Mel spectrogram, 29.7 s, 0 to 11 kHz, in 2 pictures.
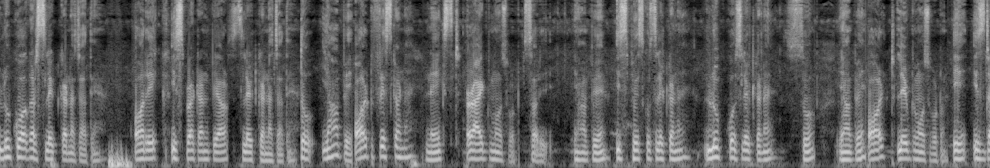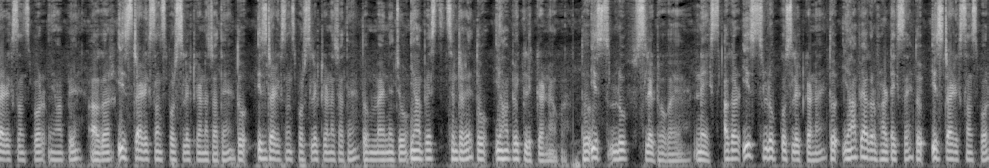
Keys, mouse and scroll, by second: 6.8 click, 7.2 right click, 7.7-10.4 drag, 9.0-10.4 right drag, 11.7-14.1 drag, 14.1 right click, 14.5 click, 14.5 right click, 15.9 click, 16.5 middle click, 16.8-19.6 drag, 20.1 middle click, 22.1-23.7 drag, 23.8-25.1 drag, 23.8-25.1 right drag, 25.1-26.2 middle drag, 27.1-28.7 drag.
